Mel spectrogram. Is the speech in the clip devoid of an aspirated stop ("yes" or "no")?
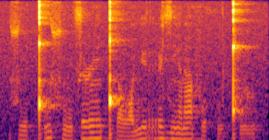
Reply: no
